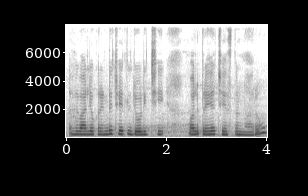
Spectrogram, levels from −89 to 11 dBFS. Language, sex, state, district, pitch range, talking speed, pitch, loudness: Telugu, female, Telangana, Nalgonda, 215-235 Hz, 120 wpm, 225 Hz, -25 LUFS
